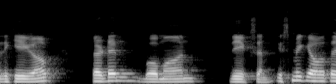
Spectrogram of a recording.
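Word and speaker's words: Schotten-Baumann: इसके बाद आती है स्कॉटन बोमॉन रिएक्शन। ठीक है, नाम थोड़ा सा डिफिकल्ट है। SCHOTTENBAUMANN, ये इसकी स्पेलिंग है, थोड़ा ध्यान से लिखिएगा आप। Certain बोमॉन reaction.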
